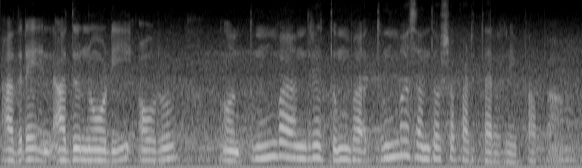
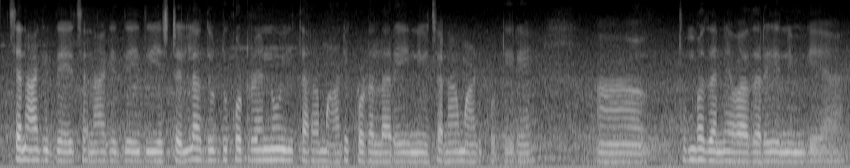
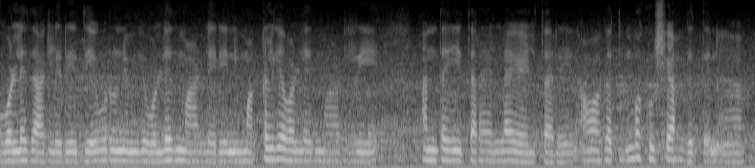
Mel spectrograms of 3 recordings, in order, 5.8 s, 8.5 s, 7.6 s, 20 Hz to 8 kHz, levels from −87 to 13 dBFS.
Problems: background sounds at intervals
